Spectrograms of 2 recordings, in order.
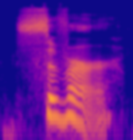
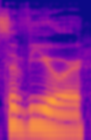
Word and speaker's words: Saveur: Helen, how do you pronounce the second magazine in your bio? – Sever. – Sever. Oh, I would never have guessed that. Thank you. I would have said Sevier.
